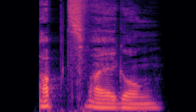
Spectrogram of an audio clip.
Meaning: branch (something that divides like the branch of a tree, especially of roads and rivers)
- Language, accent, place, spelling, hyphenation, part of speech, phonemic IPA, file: German, Germany, Berlin, Abzweigung, Ab‧zwei‧gung, noun, /ˈapt͡svaɪɡʊŋ/, De-Abzweigung.ogg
